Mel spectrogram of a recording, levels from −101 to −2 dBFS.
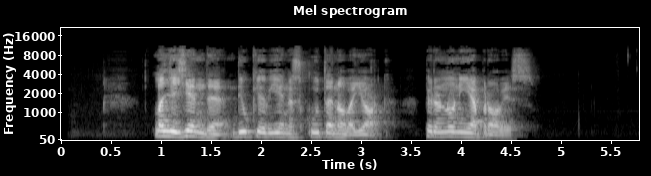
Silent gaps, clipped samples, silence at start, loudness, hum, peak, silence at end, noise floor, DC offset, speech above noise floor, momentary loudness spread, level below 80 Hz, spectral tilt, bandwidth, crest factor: none; under 0.1%; 0.95 s; -26 LUFS; none; -8 dBFS; 1.1 s; -85 dBFS; under 0.1%; 59 dB; 18 LU; -82 dBFS; -4 dB/octave; 10.5 kHz; 20 dB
